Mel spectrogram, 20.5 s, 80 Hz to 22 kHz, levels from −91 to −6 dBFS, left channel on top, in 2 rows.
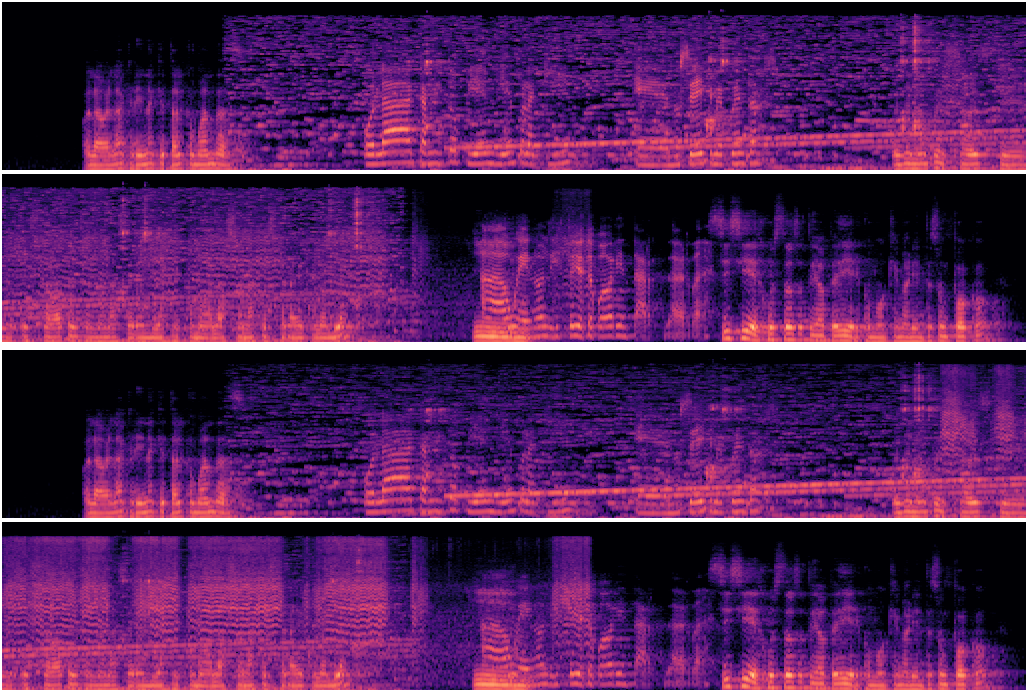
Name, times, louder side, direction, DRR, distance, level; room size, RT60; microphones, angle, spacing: voice 1, 0.8-2.4 8.9-13.8 14.9-15.6 17.4-20.1, equal, 5° left, 3 dB, 1.2 m, -31 dB
sound 1, 2.2-14.3, left 3 dB, 80° left, 5.1 m, -41 dB
voice 2, 3.6-5.7 6.3-7.8 15.0-17.4, left 3 dB, 60° left, 9 dB, 1.8 m, -35 dB
sound 2, 4.4-14.4, right 3 dB, 25° right, 0.9 m, -41 dB
sound 3, 9.4-16.1, right 9 dB, 55° right, 1.1 m, -41 dB
25.5 x 18.0 x 7.5 m, 0.67 s
head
